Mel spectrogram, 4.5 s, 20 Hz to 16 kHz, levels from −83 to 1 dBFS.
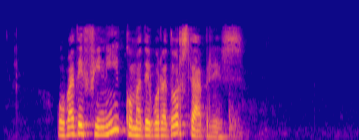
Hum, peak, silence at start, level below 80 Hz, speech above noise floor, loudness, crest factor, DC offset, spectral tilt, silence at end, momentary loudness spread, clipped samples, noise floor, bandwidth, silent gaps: none; -2 dBFS; 0.7 s; -60 dBFS; 54 dB; -18 LUFS; 18 dB; under 0.1%; -5.5 dB/octave; 1.5 s; 13 LU; under 0.1%; -72 dBFS; 8.2 kHz; none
